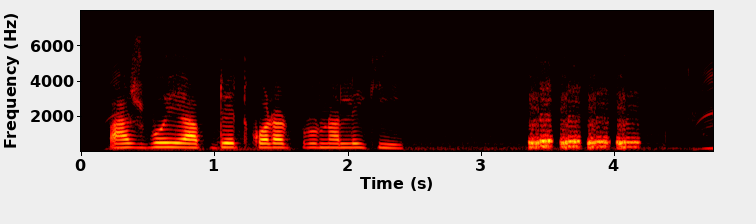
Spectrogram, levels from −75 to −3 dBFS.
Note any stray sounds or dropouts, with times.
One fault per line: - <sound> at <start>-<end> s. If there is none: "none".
- laugh at 3.4-4.2 s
